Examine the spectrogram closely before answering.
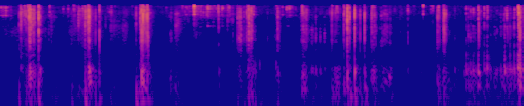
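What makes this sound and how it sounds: Long gold metal finger-jewelry nail caps scratch and tap across a flat, solid blue glitter faux leather sheet. Dry, crunchy scrapes mix with soft, dull taps that carry a low body and brief bright edges. Each sound dies away almost at once, with no ring.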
